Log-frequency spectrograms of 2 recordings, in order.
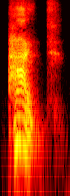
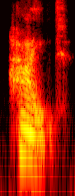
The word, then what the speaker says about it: height: Height, altura. A gente tira aqui o GH, pronuncia o E, o E com som de, o EI com som de I. Height.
